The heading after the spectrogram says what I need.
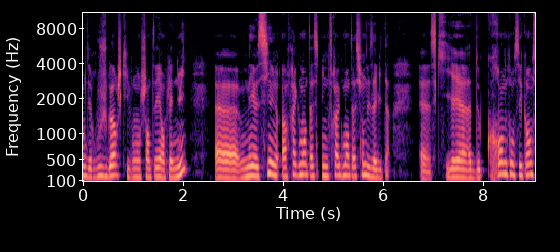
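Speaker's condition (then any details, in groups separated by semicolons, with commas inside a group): No condition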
